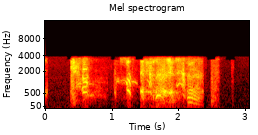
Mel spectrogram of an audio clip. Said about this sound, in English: Oh, no wonder it's an empty coughing fit.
